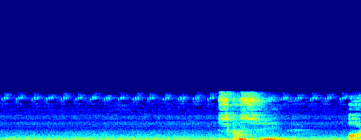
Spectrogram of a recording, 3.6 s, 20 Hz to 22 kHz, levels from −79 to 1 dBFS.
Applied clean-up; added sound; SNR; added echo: none; none; none; reverberation time 0.7 s.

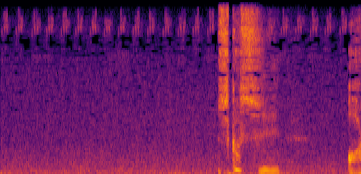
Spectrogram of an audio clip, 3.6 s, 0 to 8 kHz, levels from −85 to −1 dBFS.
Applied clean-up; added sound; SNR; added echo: none; none; none; none.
